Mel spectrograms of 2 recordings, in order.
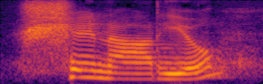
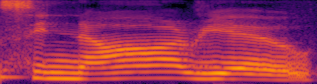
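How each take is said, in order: First: It is said with an Italian pronunciation. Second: It is said with an English pronunciation. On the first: "In Italian, the pronunciation is scenario, With a sh at the beginning" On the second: "This is the English transcription, phonetic transcription"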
